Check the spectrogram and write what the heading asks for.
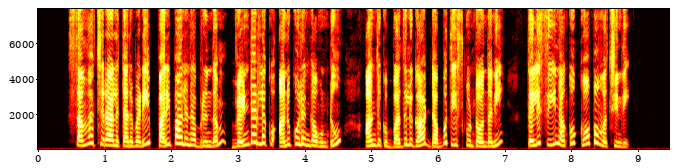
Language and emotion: Telugu, angry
